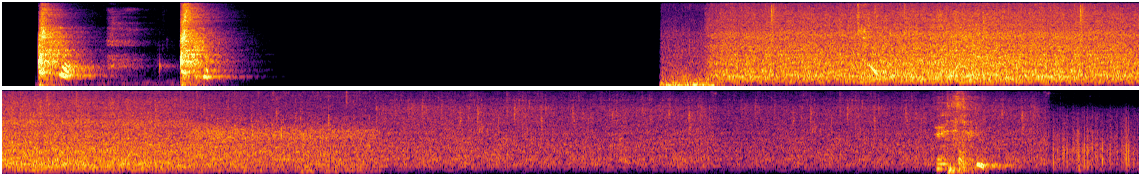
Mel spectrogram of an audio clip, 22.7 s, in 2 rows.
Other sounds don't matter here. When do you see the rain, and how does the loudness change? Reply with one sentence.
You can hear the rain from 6.5 to 22.7 s, getting quieter.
